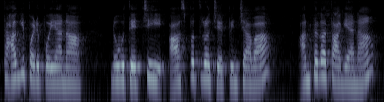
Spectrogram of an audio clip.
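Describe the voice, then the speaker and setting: A woman's voice: medium pitch, fairly even intonation, moderate pace, close to an everyday voice. A woman reading aloud as a dazed woman who speaks weakly and listlessly. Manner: weak, listless. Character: weak, dazed woman recovering in hospital.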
